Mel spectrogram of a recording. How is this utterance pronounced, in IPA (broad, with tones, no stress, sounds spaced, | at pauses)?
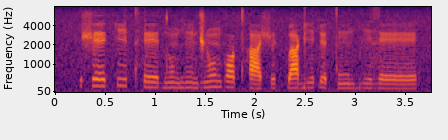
ʃ eː˦ k i˦ tʰ eː˨ d ũ˨ ɡ ĩ˨ d͡ʒ ũ˦ ɡ ɔ˦ tʰ a˨ ʃ ɪ˦ ɡ͡b a˦ ɡ i˦ ɗ ɪ˨ t ĩ˦ b i˦ z eː˦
